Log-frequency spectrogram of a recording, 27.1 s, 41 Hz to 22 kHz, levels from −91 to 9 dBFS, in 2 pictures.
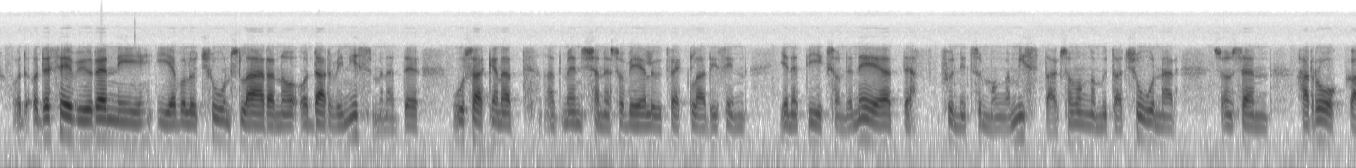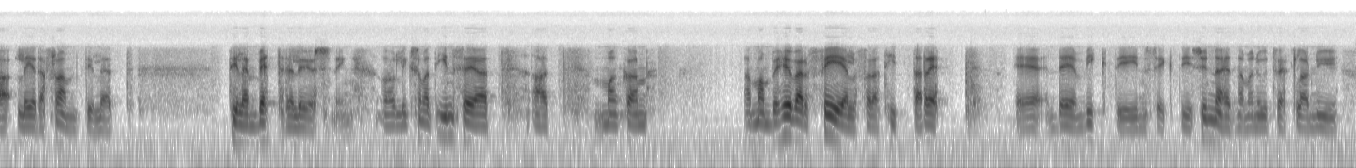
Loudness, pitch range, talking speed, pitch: -22 LUFS, 100-115 Hz, 170 wpm, 110 Hz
